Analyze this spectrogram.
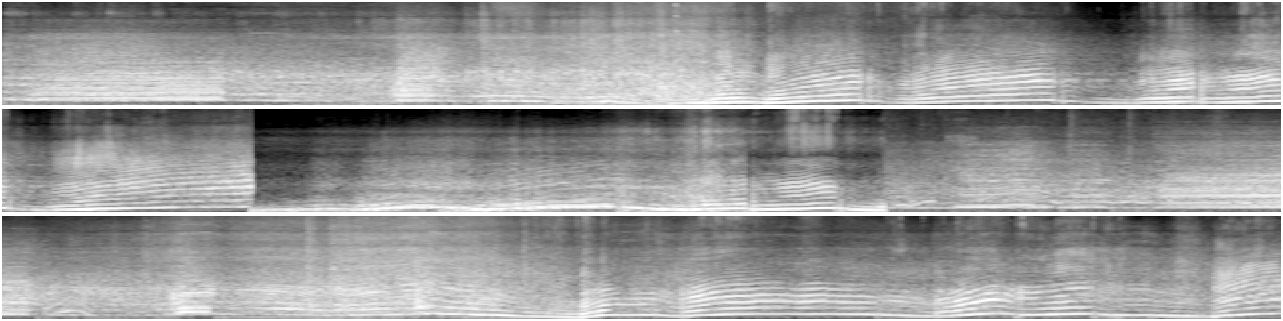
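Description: Rally cars at full throttle on a special stage, one after another. Each engine revs up and drops sharply at every gear change, about every second or two.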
